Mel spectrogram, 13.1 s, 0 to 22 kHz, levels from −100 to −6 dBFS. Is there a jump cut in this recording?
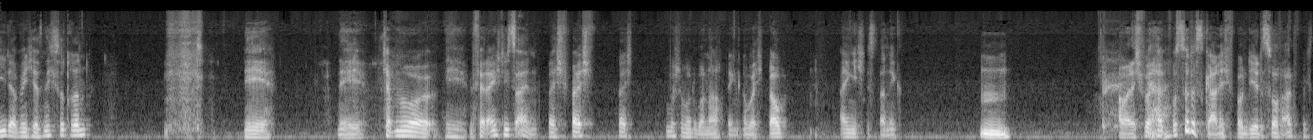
yes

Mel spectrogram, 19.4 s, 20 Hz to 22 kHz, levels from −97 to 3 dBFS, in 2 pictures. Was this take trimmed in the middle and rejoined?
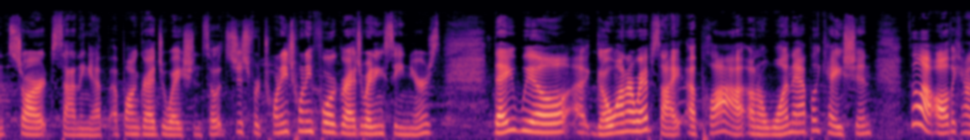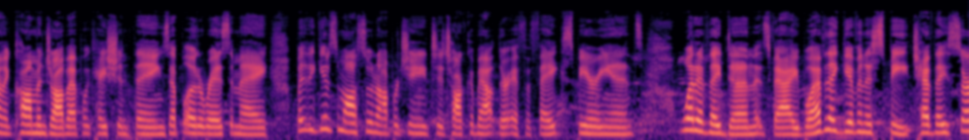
no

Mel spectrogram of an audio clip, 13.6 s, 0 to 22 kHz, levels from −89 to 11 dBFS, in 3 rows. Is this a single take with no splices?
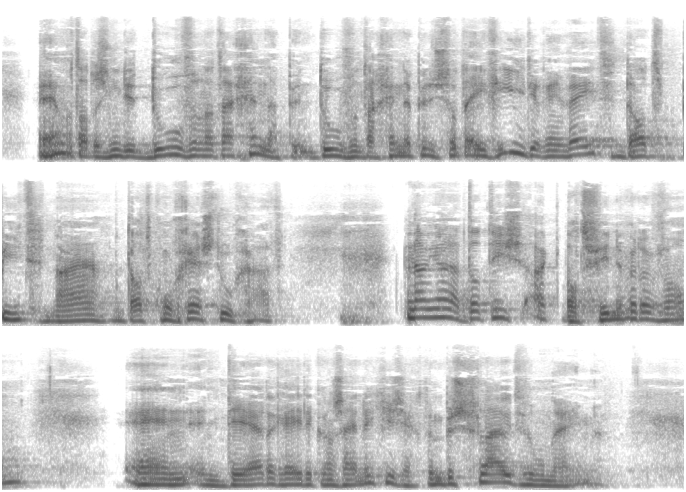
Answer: no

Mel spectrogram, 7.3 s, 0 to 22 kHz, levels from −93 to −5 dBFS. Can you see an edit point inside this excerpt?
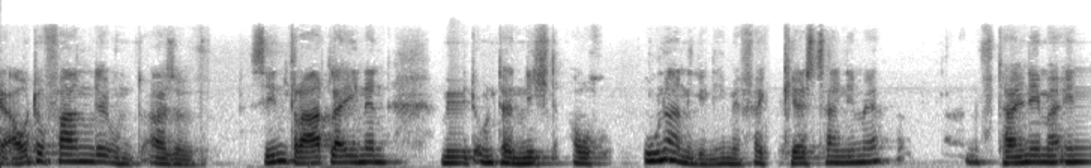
yes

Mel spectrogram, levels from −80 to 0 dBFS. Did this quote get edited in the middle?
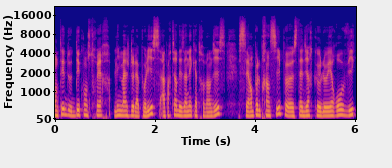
yes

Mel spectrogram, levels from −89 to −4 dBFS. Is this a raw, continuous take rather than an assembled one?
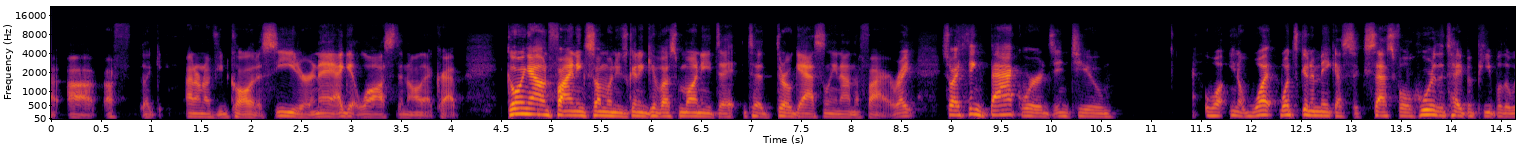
yes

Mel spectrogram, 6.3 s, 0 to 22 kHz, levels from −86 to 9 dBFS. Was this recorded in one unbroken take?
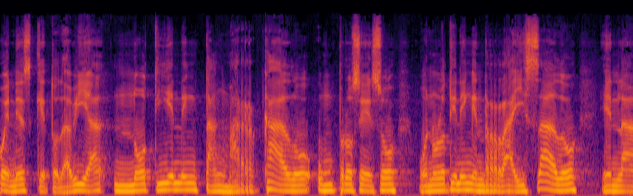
yes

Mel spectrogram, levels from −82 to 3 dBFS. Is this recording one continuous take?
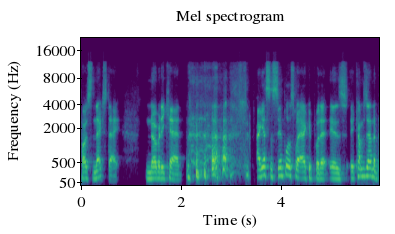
no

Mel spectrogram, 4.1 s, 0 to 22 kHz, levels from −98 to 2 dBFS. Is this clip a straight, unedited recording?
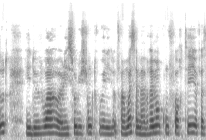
yes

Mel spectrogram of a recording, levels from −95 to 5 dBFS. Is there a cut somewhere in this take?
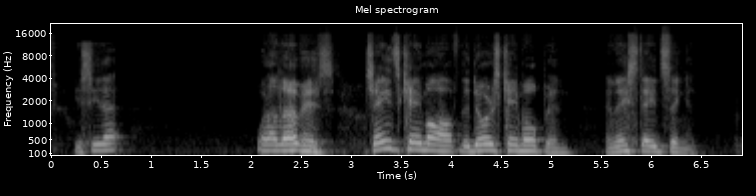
yes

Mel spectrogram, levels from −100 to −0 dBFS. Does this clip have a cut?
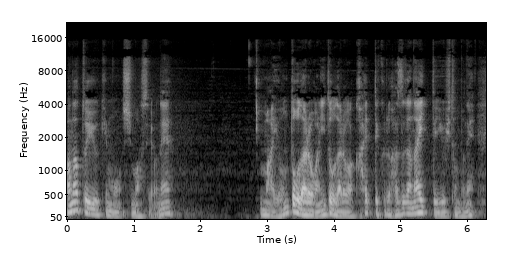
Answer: no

